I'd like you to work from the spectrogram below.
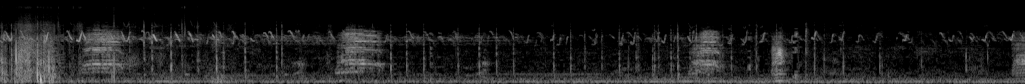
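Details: Small colourful baby chicks giving a continuous wash of thin, high cheeps, broken by a sharp knock at the start and several brief, broad rustling or scuffling bursts, over a low background hum.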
